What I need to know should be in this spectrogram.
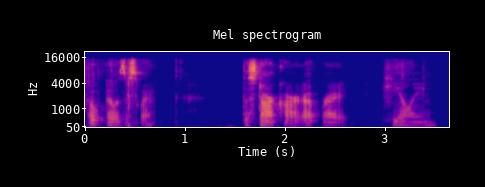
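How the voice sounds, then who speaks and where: A woman's voice: low-pitched, little pitch movement, normal speed, a bit bright, slight background noise. A woman giving a casual, chatty tarot reading to her viewers, thinking aloud as she goes, her voice cracking at times. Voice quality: voice cracking, throat clearing. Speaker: tarot reader.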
